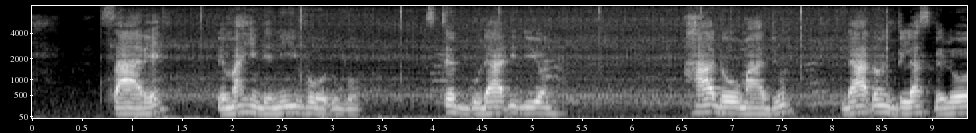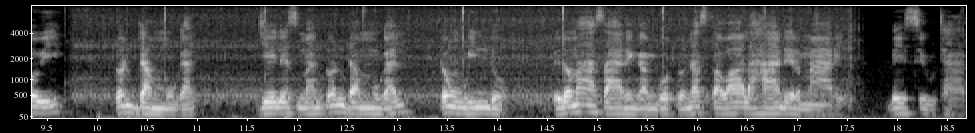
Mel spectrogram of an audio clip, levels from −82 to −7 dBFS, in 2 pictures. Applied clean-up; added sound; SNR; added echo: none; Camera; 18 dB; reverberation time 0.2 s.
